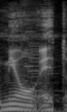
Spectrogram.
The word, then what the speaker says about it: 明恵: 明恵明るい恵みと書いて明恵と読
